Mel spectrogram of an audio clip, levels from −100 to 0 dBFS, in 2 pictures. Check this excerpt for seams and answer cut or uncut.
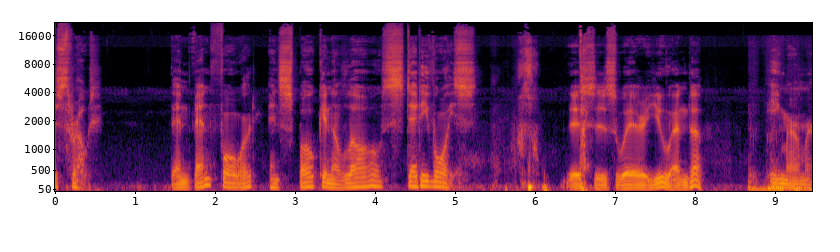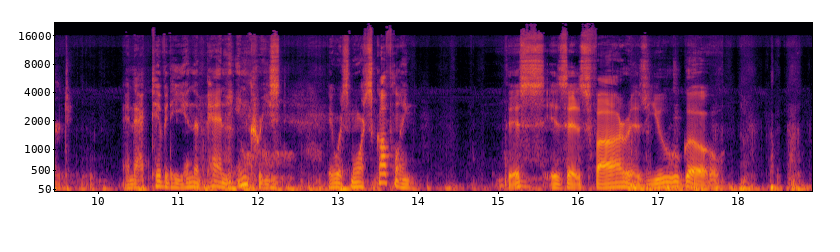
cut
